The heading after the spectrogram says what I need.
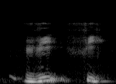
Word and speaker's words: ViPHi: Alors, VIFI s'appelle VIFI parce qu'on parle de vivance phronique isoquée. Donc, VIFI s'écrit V-I-P-H-I.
